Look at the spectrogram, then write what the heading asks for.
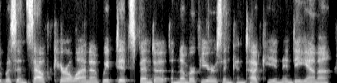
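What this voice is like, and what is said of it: Southern American accent. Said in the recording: “I'm also hearing a Southern accent.”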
